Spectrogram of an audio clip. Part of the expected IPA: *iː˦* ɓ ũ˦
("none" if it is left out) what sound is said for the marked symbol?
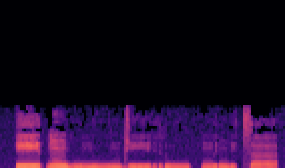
eː˦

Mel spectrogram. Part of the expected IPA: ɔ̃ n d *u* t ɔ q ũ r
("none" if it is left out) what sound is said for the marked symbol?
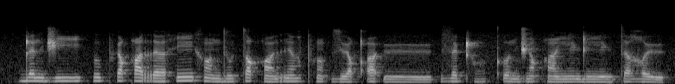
u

